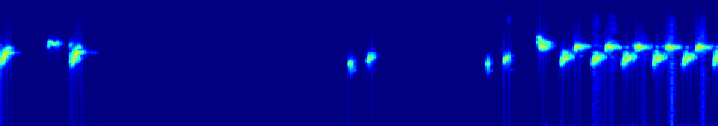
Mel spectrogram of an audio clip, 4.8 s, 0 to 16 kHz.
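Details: A 2017 training recording of European goldfinch song for captive birds: a few scattered high chirps separated by pauses, then a steady run of paired twittering notes picking up pace. No other sounds.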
